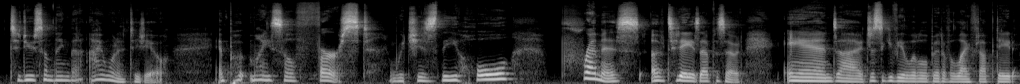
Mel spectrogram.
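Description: A woman hosting her podcast, talking casually and encouragingly with a husky voice gone hoarse from singing. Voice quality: husky, deeper than usual. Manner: chatty, encouraging. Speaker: podcast host. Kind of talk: casual solo podcast talk.

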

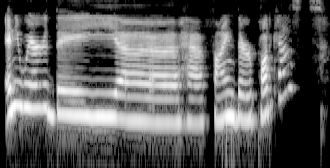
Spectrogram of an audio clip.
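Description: Norwegian woman, norwegian accent, giggly, chatty, higher voice, unhurried phrasing. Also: expressive, creaky, bright, forceful tone. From Norway. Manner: chatty and giggly, talks fast. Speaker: podcast co-host. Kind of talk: casual chat.

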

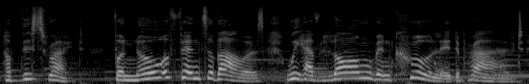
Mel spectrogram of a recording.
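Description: Slow, solemn woman petitioning for freedom. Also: mid-range voice, big pitch swings, faint music behind. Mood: solemn, fervent. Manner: declamatory, measured oratory with weighty pauses. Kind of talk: theatrical dramatic reading of historical documents.

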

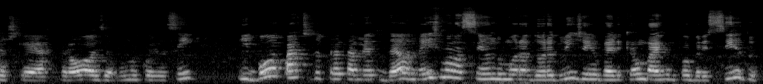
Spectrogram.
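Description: A woman, giving a reflective interview answer and often pausing and repeating words as she thinks. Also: a little high, a little hiss or hum. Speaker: community church member.

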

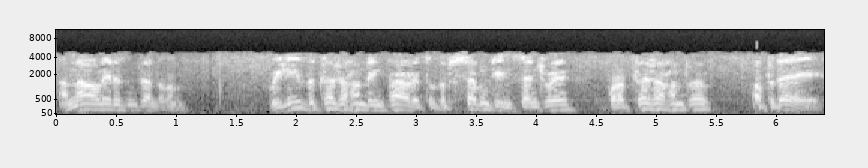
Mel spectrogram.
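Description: A man's voice: a little high, lively intonation, quick pace. A man announcing formally in a scripted 1930s radio style. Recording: tinny, noisy 1930s radio broadcast.

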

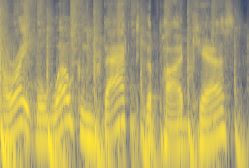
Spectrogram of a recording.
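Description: A man's voice: medium pitch, sing-song, normal speed, music in the background. A man hosting a podcast in a casual style, chatting and reading out news with conversational asides. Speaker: podcast host.

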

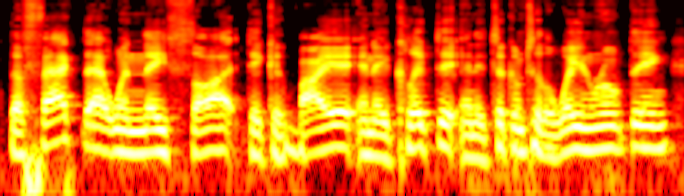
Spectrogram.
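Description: A man co-hosting a podcast in casual, slangy, animated chat, telling stories and often amused. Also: mid-range voice, normal speed. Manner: animated storytelling, frequent laughter, slangy. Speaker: podcast co-host. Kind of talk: casual chat about sneakers.

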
